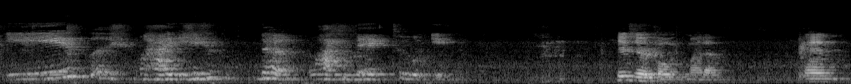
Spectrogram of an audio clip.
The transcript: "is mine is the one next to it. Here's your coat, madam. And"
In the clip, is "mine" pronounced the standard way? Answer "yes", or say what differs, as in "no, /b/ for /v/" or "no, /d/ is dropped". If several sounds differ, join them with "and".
no, /n/ is dropped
